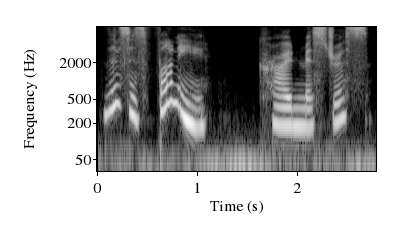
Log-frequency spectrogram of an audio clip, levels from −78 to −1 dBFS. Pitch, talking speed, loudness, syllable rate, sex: 260 Hz, 105 wpm, -16 LUFS, 3.2 syllables/s, female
